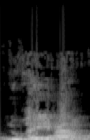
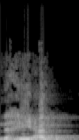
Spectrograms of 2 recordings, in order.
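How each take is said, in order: First: لهيعة said "Luhay'a", u after the l; damma reading. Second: لهيعة said "Lahi'a", a after the l, long i; fatha reading. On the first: Teacher contrasting vowel marks in a name, damma reading "Luhay'a". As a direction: say لهيعة as lu-HAY-'a. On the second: Teacher giving the alternative name, fatha reading "Lahi'a". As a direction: say لهيعة as la-HEE-'a. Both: Shown as a demonstration. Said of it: "إما بالفتح وإما بالضم".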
